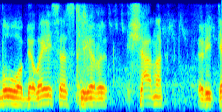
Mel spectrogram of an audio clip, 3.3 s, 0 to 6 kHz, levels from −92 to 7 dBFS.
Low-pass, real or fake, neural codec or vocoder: 5.4 kHz; fake; codec, 24 kHz, 3 kbps, HILCodec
